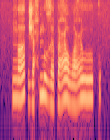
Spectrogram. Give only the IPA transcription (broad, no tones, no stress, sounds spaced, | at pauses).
ŋ ʌ | ʒ ɛ ħ m u ɣ əː p ə ʕ ɔ β ɔ ʕ uː k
